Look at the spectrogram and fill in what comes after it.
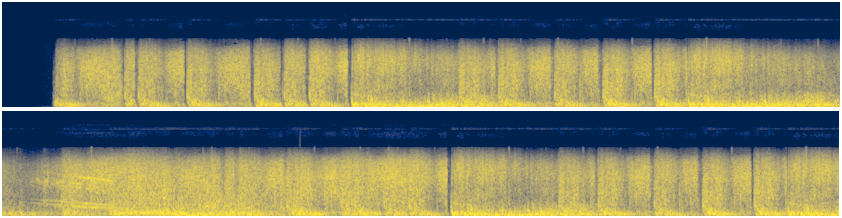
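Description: Dubbed-in battle sound effect: a dense, unbroken run of rapid gunshots and bangs that starts abruptly about half a second in, dips briefly a little past the middle, then carries on.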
